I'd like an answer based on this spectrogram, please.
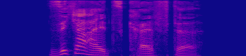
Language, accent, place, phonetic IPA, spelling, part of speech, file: German, Germany, Berlin, [ˈzɪçɐhaɪ̯t͡sˌkʁɛftə], Sicherheitskräfte, noun, De-Sicherheitskräfte.ogg
- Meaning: nominative/accusative/genitive plural of Sicherheitskraft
